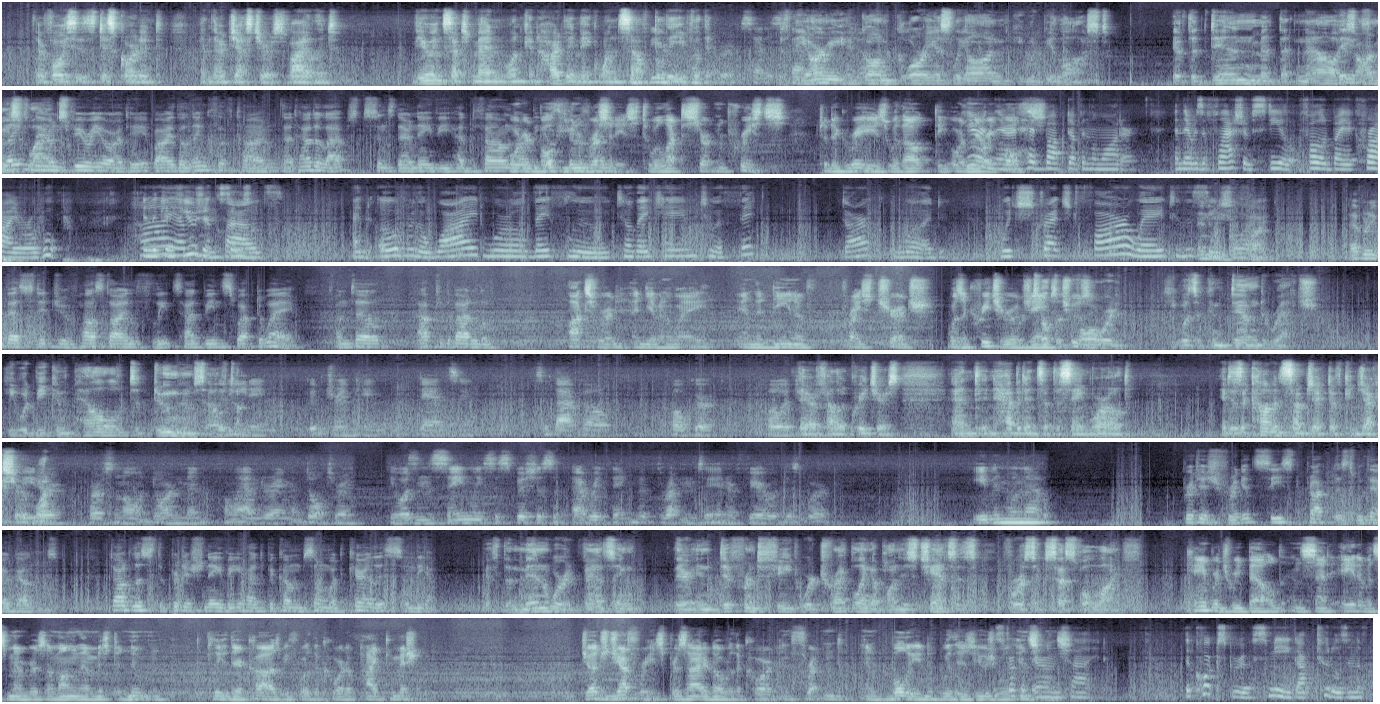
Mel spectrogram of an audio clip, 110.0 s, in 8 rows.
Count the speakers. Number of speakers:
7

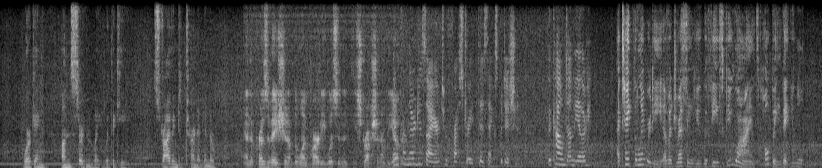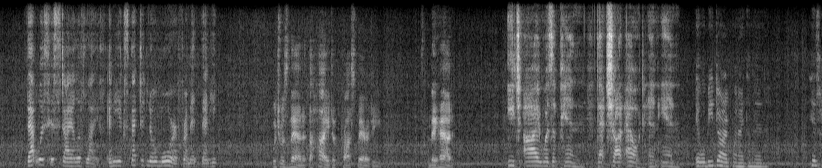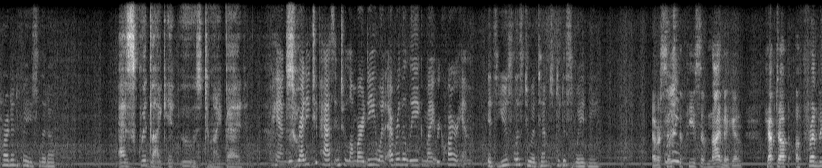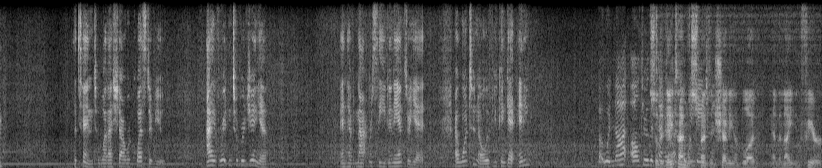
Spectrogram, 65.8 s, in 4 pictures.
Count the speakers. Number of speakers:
8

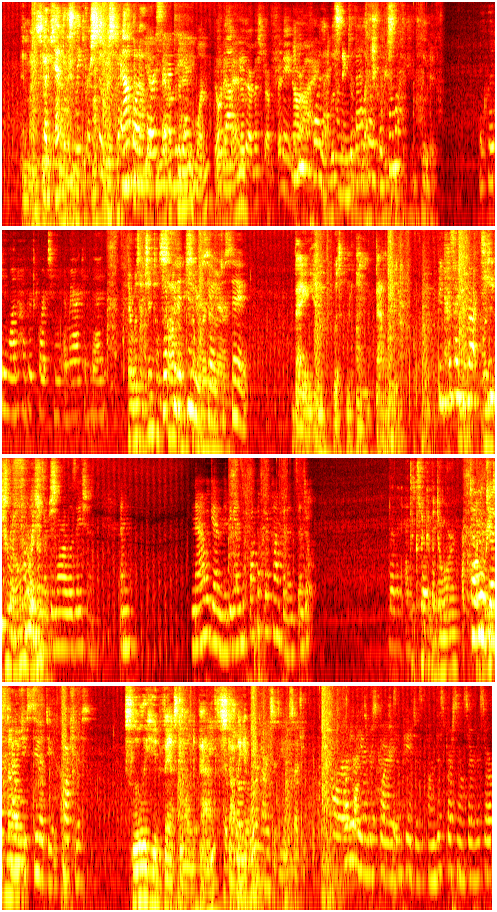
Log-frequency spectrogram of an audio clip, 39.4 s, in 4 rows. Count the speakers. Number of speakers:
10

